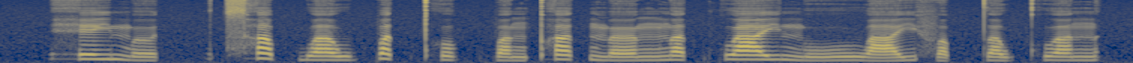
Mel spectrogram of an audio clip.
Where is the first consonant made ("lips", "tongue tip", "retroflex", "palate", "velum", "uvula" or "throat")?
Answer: throat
